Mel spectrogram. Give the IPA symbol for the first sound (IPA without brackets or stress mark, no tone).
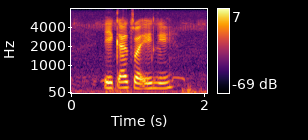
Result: ɪ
